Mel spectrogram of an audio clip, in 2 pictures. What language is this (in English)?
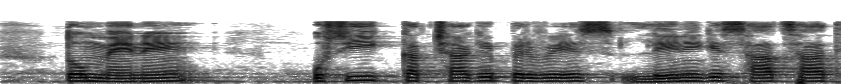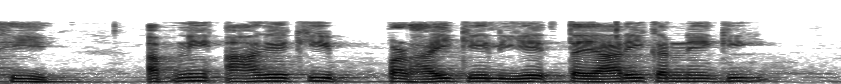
Hindi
